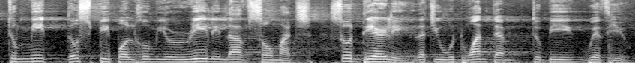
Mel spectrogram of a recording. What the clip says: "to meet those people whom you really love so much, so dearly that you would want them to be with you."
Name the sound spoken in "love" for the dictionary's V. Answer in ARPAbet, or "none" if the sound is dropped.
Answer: V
